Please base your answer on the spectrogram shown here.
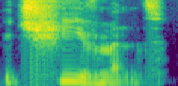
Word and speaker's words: achievement: both uh you know achievement. Achievement the estster is on the second part achievement.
